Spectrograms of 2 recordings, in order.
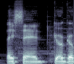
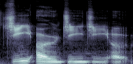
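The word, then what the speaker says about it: Goggo: I do like how in the title of that video though, they said Go-Go Mobile with like G-O Mobile. And then in the ad, they spell it. It's G-O-G-G-O.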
